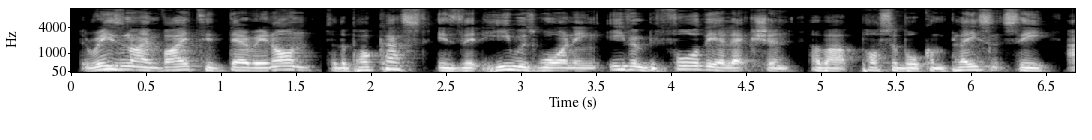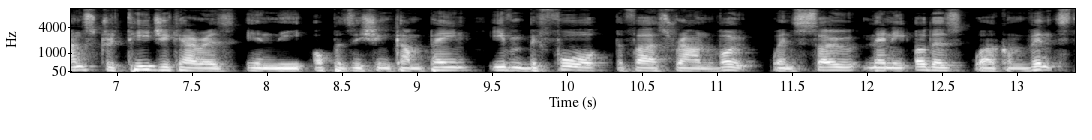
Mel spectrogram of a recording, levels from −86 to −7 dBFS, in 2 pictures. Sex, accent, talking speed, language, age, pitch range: male, British, 180 wpm, English, 20-39, 115-145 Hz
